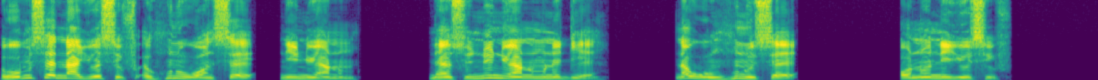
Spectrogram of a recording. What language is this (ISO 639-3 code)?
aka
